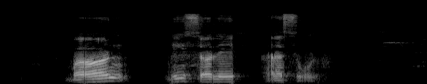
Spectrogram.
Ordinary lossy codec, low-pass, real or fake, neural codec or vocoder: AAC, 32 kbps; 10.8 kHz; real; none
